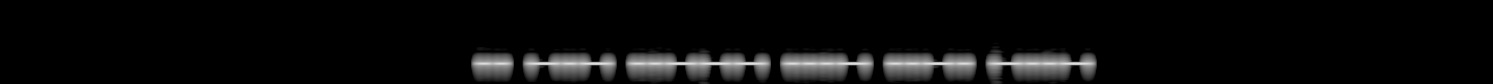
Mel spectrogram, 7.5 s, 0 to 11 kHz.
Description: Morse code, heard as a keyed tone, about 28 wpm, 700 Hz. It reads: IK2VFX
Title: DXCC-100 Call Signs - 6 Characters - Repeated 2x - 28wpm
